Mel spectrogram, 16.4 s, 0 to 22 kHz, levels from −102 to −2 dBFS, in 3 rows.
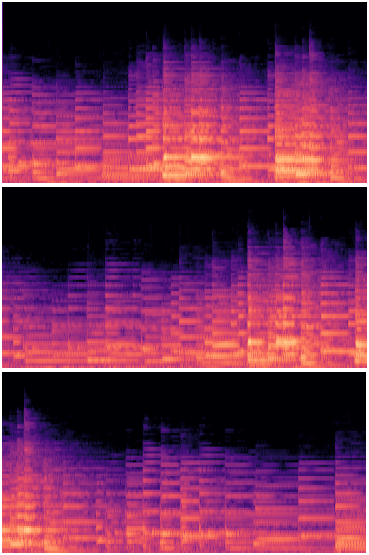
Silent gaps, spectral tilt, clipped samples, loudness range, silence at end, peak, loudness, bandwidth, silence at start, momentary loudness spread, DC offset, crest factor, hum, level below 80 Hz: none; -8.5 dB/octave; under 0.1%; 13 LU; 0 s; -4 dBFS; -23 LUFS; 7.2 kHz; 0 s; 17 LU; under 0.1%; 20 dB; none; -42 dBFS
